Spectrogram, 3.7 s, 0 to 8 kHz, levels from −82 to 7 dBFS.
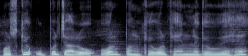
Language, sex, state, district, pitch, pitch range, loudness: Hindi, male, Gujarat, Gandhinagar, 180 Hz, 175-195 Hz, -13 LUFS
